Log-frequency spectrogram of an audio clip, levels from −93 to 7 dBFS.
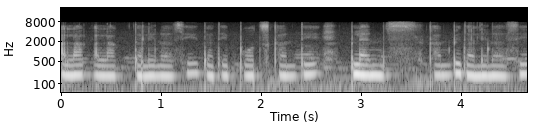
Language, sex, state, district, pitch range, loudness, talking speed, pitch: Nagamese, female, Nagaland, Kohima, 180-195 Hz, -16 LUFS, 190 wpm, 180 Hz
